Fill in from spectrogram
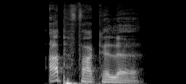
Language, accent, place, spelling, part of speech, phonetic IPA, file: German, Germany, Berlin, abfackele, verb, [ˈapˌfakələ], De-abfackele.ogg
- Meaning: inflection of abfackeln: 1. first-person singular dependent present 2. first/third-person singular dependent subjunctive I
